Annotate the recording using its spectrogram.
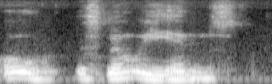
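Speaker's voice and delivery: usual speaking voice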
